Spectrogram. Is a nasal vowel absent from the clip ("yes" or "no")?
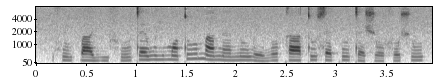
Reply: no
